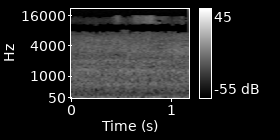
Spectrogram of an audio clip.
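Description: Train passing close by a smallholding, a steady loud rumbling roar with broadband rushing noise that holds even for the whole short stretch, with no voices.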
